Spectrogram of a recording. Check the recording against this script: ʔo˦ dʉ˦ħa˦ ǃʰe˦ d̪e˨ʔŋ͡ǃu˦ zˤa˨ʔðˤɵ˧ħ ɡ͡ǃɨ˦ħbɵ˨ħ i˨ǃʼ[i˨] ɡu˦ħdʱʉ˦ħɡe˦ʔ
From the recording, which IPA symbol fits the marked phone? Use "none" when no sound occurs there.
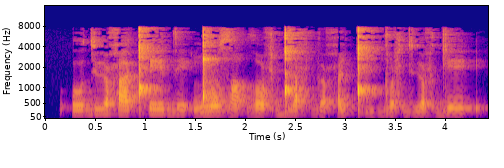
i˧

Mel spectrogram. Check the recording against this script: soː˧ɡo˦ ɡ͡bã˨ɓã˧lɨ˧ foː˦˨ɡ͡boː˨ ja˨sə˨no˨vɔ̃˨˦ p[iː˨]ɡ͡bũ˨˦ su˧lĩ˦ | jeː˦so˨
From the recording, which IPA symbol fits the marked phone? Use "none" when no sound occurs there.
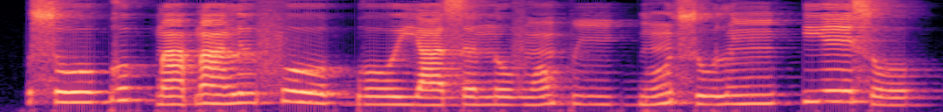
iː˨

